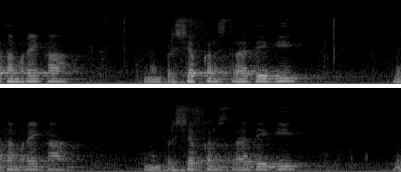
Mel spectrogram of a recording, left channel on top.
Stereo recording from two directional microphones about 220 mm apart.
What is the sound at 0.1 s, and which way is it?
Speech, 40° left (ahead or behind).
